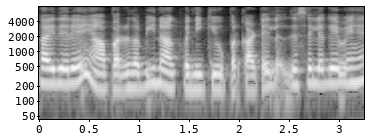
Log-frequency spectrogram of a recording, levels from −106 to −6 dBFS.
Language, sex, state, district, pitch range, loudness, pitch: Hindi, female, Uttarakhand, Tehri Garhwal, 175-230 Hz, -17 LUFS, 205 Hz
